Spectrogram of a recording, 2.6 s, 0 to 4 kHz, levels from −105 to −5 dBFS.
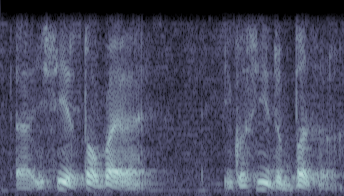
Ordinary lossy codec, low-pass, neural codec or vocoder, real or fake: none; 3.6 kHz; none; real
